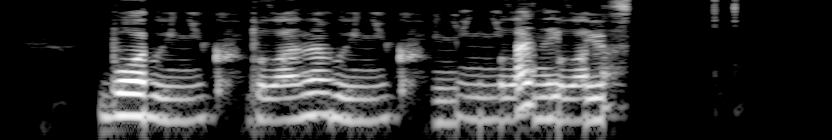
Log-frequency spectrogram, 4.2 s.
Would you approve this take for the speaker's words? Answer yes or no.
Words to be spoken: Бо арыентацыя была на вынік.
no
